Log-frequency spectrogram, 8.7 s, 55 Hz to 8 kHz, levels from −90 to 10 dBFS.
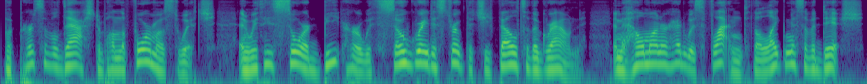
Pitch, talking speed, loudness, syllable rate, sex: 145 Hz, 265 wpm, -19 LUFS, 6.1 syllables/s, male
